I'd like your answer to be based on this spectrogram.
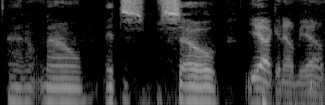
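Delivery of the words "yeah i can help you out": deep voice-of-god radio-announcer tone. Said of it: "great radio voice".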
